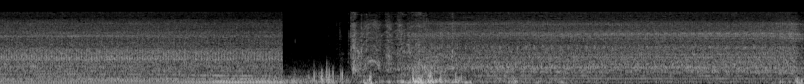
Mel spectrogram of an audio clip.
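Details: Normal family car engine, as checked when inspecting a used car for abnormal noises: brief crank, catches, settles to smooth even idle with no ticking or knocking; healthy.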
